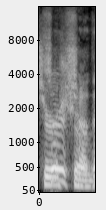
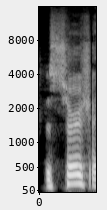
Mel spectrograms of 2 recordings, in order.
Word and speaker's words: Saoirse: It's Saoirse. – That's right. That's right. – Saoirse. It sounds like inertia. That's how I remember her. – Nobody gave me the trick. Saoirse said she considered changing her name as a child and then just was like, you know what?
